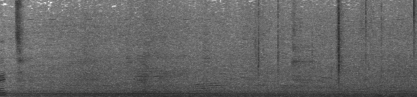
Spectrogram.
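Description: Steady low hum of an open-front refrigerated display case in a convenience store, with a few faint clicks.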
